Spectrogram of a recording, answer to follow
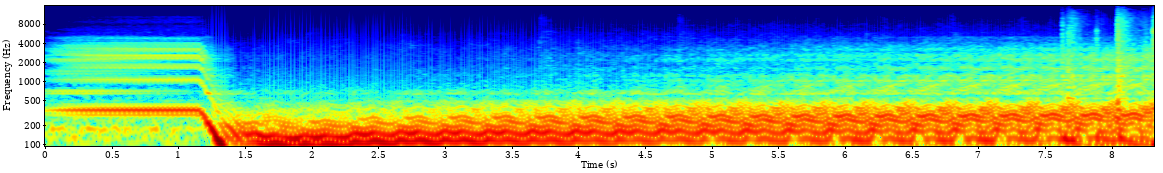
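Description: Soundtrack music: a distorted electric guitar chord that dives sharply down in pitch about a second in, then a low, sustained distorted guitar drone.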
